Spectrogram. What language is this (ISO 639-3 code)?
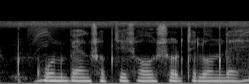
ben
